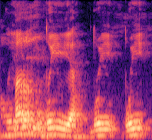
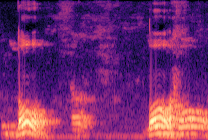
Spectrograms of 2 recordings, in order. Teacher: bo bukan dengan bibir hubungannya, tapi dengan lidah.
